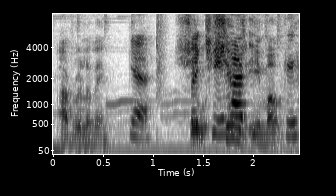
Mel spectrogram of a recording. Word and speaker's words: Avril Lavigne: Avril Lavigne.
